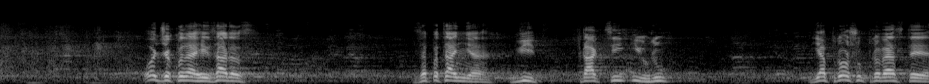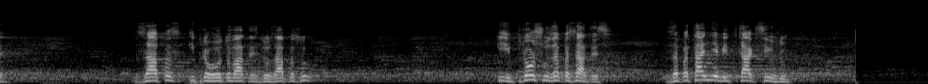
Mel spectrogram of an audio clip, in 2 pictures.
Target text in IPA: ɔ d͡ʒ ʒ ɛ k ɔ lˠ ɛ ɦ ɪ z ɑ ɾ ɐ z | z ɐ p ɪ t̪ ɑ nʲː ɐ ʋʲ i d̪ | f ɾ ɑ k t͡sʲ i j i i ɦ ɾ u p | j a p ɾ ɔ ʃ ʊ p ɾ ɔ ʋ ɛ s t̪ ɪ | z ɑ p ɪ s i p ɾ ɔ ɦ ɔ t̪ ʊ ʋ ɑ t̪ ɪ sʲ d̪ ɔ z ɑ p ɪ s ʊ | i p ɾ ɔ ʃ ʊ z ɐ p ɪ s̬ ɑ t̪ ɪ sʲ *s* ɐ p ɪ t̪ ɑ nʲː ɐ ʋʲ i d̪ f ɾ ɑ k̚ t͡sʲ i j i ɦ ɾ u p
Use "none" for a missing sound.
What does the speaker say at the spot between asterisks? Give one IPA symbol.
z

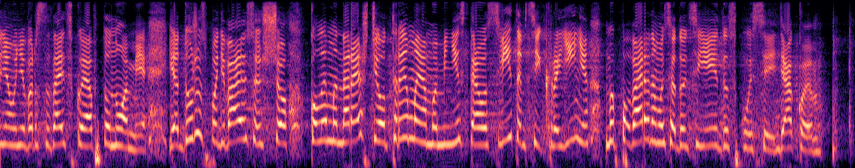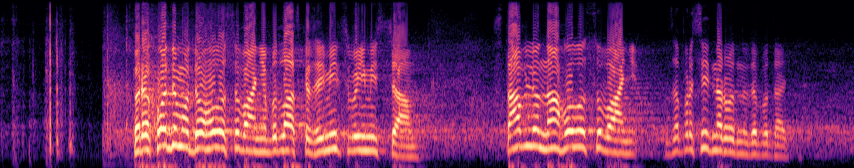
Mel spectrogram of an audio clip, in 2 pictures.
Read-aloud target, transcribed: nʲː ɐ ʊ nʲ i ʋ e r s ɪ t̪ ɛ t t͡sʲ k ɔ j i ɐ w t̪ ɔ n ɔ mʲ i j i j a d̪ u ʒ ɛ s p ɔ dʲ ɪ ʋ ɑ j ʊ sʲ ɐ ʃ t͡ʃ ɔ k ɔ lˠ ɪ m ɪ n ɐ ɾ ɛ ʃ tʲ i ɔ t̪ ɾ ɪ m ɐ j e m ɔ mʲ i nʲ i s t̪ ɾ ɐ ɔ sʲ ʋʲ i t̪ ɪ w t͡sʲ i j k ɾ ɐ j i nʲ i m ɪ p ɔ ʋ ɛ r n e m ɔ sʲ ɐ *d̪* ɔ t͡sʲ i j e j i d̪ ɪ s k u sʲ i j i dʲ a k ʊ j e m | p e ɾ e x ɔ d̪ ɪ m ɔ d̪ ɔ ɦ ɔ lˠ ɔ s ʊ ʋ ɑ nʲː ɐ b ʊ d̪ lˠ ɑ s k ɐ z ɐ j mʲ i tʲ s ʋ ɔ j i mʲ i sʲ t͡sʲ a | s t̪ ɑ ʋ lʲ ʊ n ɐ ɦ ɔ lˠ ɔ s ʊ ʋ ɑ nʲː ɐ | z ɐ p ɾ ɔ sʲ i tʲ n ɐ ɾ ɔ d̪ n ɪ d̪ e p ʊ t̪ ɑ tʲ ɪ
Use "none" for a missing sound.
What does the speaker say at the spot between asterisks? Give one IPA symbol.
d̪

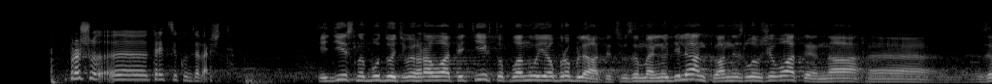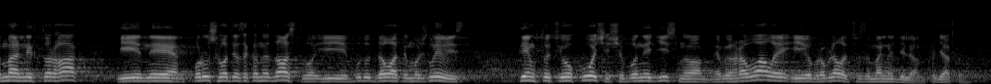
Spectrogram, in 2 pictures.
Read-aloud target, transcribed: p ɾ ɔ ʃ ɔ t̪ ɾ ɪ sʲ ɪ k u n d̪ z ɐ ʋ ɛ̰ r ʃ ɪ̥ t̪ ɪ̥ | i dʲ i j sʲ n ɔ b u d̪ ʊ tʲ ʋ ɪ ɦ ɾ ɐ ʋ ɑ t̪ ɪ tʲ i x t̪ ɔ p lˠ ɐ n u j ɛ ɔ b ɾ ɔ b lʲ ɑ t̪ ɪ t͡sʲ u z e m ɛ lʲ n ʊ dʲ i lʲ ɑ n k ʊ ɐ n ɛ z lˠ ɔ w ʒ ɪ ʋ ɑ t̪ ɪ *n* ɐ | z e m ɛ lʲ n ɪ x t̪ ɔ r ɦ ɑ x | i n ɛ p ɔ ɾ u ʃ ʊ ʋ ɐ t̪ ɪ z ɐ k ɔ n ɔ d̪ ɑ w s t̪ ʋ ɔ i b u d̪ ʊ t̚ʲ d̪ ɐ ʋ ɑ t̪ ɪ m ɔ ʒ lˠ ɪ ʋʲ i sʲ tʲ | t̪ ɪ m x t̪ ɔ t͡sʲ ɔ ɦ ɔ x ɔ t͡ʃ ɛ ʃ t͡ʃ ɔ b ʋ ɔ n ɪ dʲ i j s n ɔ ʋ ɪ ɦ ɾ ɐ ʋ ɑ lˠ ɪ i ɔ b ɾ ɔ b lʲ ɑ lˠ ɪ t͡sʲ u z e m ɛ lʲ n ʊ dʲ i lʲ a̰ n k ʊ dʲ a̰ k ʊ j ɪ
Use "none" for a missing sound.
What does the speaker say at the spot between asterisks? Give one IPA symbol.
n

